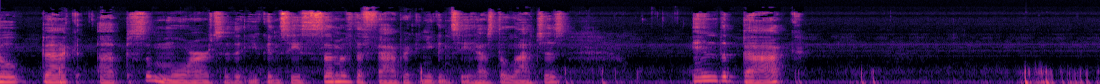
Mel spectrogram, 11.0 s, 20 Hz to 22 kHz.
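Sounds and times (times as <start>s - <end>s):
faint steady hum: 0.0s - 11.0s
soft low handling thumps: 4.1s - 4.9s, 10.2s - 11.0s.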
